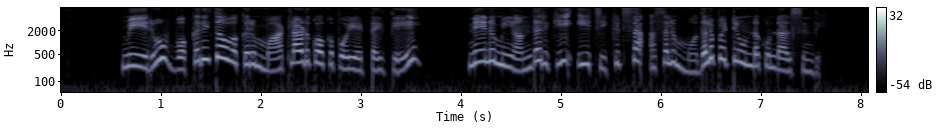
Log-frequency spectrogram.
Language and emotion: Telugu, disgusted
